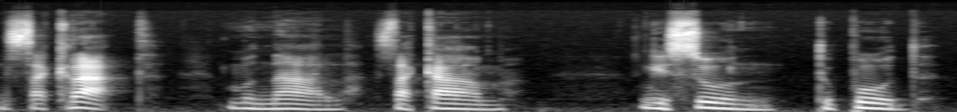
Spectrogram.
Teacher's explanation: the main stress will always be on the major syllable. So you have this kind of iambic pattern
